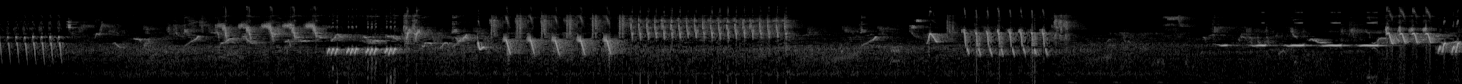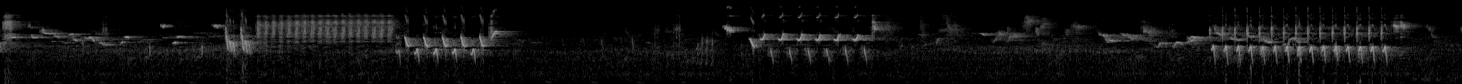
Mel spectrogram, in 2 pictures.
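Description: Small birds chirping and singing, in bursts of rapid high trills and repeated chirps with short pauses between them.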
